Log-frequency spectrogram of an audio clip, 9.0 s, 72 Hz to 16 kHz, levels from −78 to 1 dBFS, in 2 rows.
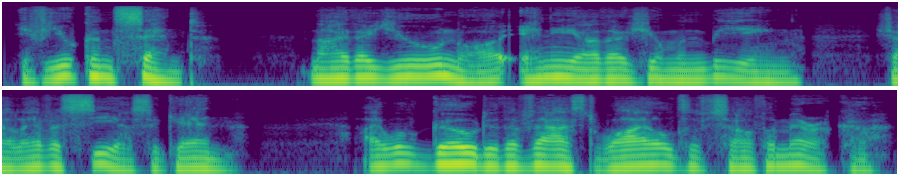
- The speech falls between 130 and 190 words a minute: Yes, average, 165 wpm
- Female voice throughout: No, male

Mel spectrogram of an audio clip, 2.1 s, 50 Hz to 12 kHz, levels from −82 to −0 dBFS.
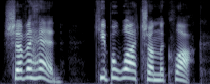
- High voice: Yes, very high, 265 Hz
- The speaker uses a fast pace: Yes, fast, 230 wpm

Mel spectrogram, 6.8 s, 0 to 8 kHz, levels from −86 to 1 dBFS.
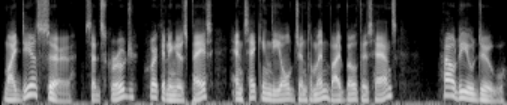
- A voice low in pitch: Yes, low, 120 Hz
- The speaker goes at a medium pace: Yes, average, 185 wpm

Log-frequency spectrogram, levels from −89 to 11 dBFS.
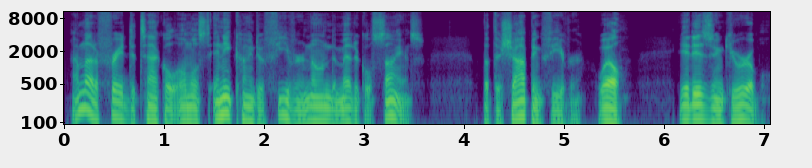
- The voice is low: Yes, very low, 95 Hz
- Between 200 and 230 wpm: No, average, 180 wpm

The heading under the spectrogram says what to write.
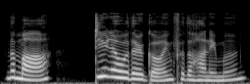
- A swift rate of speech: Yes, fast, 240 wpm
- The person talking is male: No, female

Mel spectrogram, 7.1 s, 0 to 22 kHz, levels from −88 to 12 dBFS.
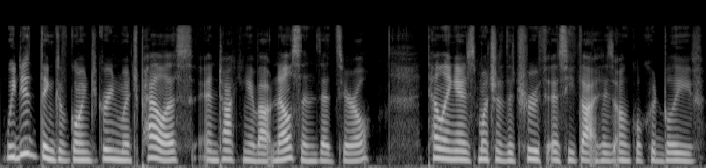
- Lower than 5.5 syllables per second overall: No, 5.9 syllables/s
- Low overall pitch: No, high, 205 Hz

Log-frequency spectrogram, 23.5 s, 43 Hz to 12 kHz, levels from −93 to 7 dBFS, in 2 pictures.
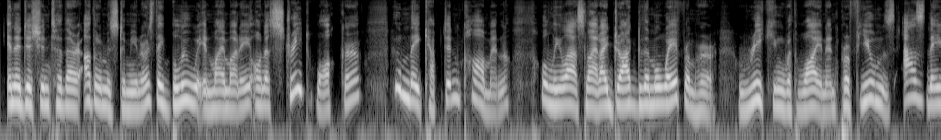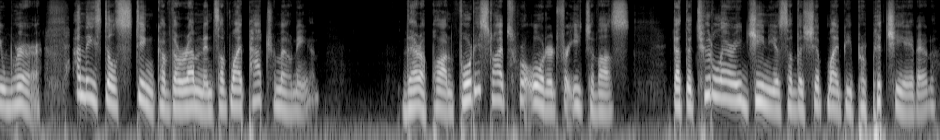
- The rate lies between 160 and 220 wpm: Yes, average, 170 wpm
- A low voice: No, medium, 175 Hz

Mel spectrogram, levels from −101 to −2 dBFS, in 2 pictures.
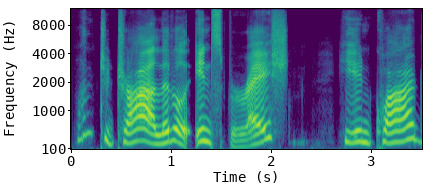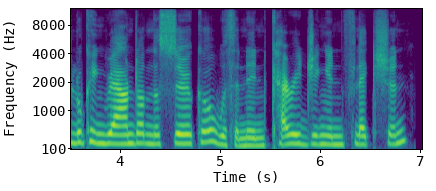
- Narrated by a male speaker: No, female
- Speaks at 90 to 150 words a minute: Yes, average, 145 wpm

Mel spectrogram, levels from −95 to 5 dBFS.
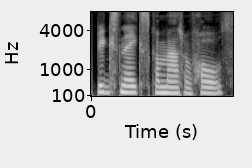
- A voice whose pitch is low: No, high, 205 Hz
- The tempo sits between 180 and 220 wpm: No, fast, 255 wpm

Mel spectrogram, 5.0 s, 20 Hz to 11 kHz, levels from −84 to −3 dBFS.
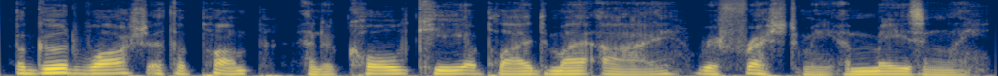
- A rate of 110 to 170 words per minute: No, fast, 205 wpm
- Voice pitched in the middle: No, low, 120 Hz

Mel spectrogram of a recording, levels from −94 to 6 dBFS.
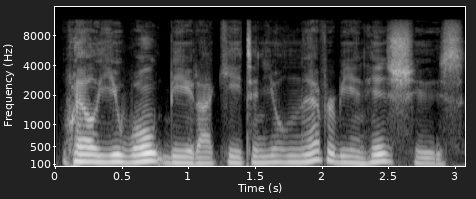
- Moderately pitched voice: Yes, medium, 145 Hz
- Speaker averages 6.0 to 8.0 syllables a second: No, 4.7 syllables/s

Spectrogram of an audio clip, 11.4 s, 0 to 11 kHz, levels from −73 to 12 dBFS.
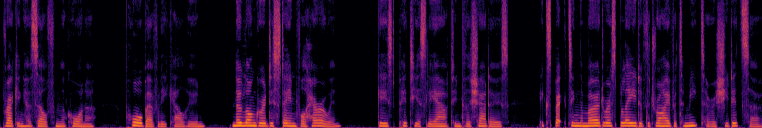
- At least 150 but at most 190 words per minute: Yes, average, 175 wpm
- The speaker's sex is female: Yes, female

